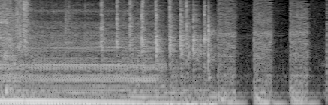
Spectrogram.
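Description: A musical transition stinger: a deep bass hit under a held chord that fades away over about a second and a half, with a quick run of ticks in the middle of it.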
